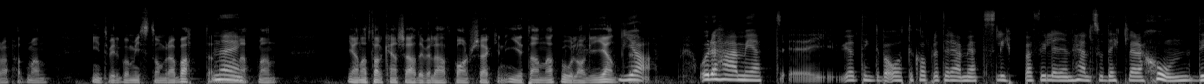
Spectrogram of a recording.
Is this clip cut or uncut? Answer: uncut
